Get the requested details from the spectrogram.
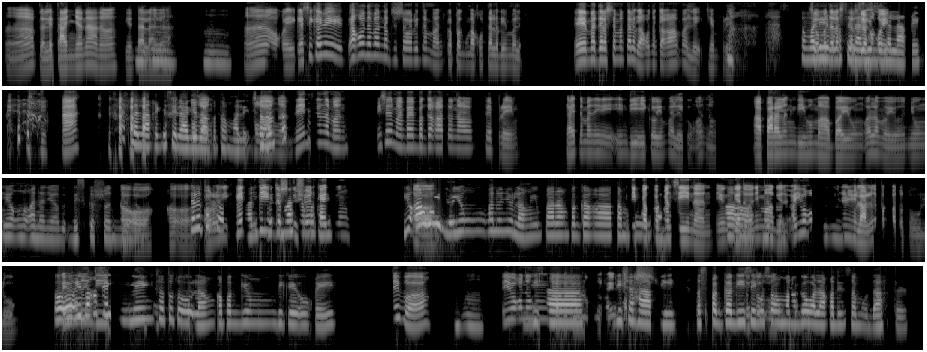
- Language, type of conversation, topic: Filipino, unstructured, Ano ang ginagawa mo upang mapanatili ang saya sa relasyon?
- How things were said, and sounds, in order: "ako" said as "mako"; laugh; other background noise; chuckle; laugh; laugh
